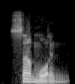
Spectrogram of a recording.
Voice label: "somewhen", American

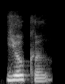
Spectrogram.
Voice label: "yokel", Indian

